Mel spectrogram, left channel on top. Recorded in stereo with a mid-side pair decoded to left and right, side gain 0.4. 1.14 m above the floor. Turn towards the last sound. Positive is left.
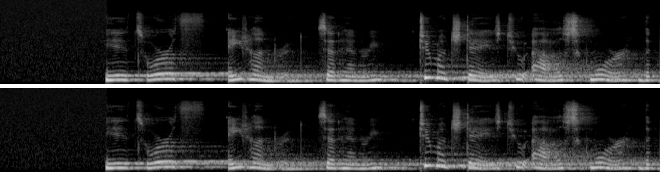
turn(degrees=10)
